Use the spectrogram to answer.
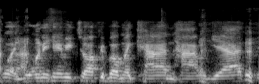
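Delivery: put-on thick Boston accent, dropped Rs; hammed-up Boston townie speech. Shown as a demonstration. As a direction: let the Boston accent fly out. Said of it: "the Boston accent just comes flying out".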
